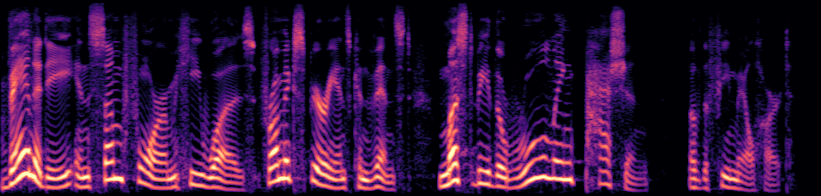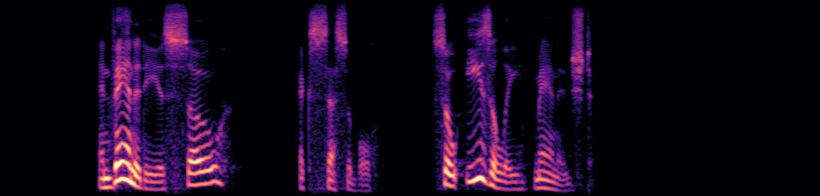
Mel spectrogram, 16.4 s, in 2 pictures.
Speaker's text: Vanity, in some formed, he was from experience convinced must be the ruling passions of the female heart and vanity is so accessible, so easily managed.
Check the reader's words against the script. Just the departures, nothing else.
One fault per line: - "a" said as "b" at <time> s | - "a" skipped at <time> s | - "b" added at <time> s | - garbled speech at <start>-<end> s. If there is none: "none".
- "formed" said as "form" at 1.3 s
- "passions" said as "passion" at 5.9 s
